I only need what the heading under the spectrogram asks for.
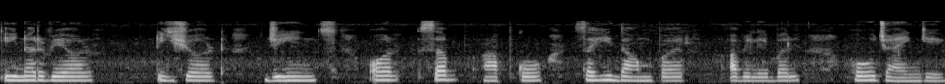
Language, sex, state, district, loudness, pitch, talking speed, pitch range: Hindi, female, Rajasthan, Bikaner, -18 LUFS, 185 Hz, 80 wpm, 175-195 Hz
